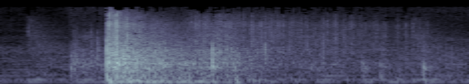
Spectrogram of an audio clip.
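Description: A mortar shell explosion sound effect: one sudden, deep boom hits hard, then trails off in a fading low rumble, with a few faint knocks after it.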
